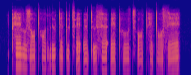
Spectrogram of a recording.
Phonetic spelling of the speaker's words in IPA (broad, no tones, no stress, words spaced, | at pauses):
pʰɛ lozɔ t̪ʰɔrɯ t̪ɛt̪ɯt͡sʼɛʔœ tʼɯsɜ ʔɛ pʰo t͡sʼɔ t̪ʰɛt̪ɔ sɛ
